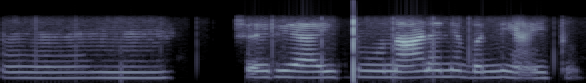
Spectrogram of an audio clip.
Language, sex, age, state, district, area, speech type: Kannada, female, 18-30, Karnataka, Tumkur, urban, conversation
